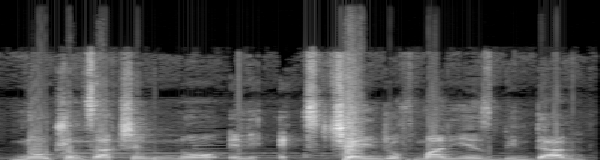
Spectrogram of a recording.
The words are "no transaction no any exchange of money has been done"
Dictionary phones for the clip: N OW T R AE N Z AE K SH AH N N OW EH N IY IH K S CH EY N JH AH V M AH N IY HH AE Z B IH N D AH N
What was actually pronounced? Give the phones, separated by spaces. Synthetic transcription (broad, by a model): N OW T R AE N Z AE K SH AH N N OW EH N IY IH K S CH EY N JH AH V M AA N IY HH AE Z B IH N D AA N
